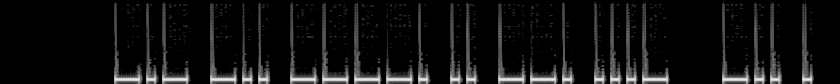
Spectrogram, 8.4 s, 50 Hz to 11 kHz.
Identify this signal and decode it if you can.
Morse code, heard as a keyed tone, about 16 wpm, 700 Hz. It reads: KD9IGV DE
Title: USA Callsign DE Callsign - 6 Characters - 15wpm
